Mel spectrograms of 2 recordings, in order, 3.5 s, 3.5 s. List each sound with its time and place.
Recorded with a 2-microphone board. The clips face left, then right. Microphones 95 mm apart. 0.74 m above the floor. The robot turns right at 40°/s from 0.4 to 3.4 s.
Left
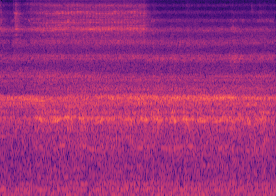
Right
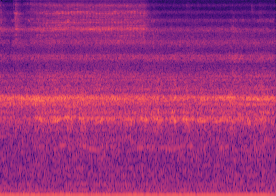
0.0 s an insect: 15° left, 1.1 m; by 3.5 s 135° left, 1.1 m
